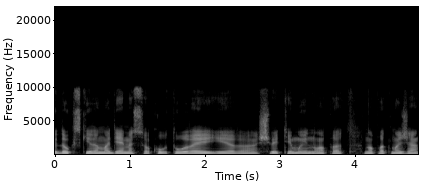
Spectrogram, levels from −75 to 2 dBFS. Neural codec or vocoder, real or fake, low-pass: none; real; 9.9 kHz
